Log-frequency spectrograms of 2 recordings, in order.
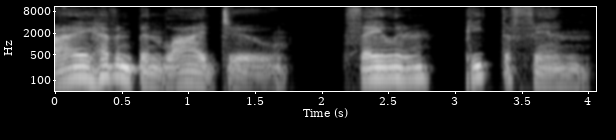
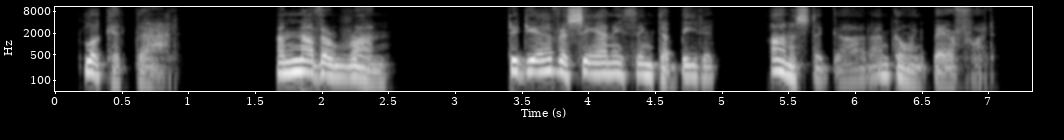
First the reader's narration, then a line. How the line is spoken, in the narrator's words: exclaimed indignantly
